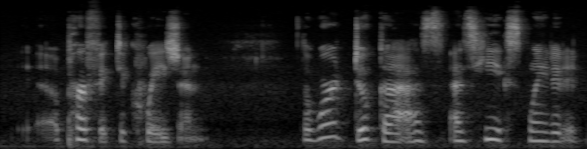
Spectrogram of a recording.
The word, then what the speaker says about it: dukkha: Well, it's spelled differently in Pali or in Sanskrit. In Sanskrit, it's D-U-K-K-H-A, dukkha.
